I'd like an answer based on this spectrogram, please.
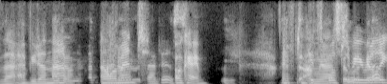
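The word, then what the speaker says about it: LMNT: have you done that element okay supposed to be really good it's l m NT is I believe how it's spelled but element is how they say it anyway but I was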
